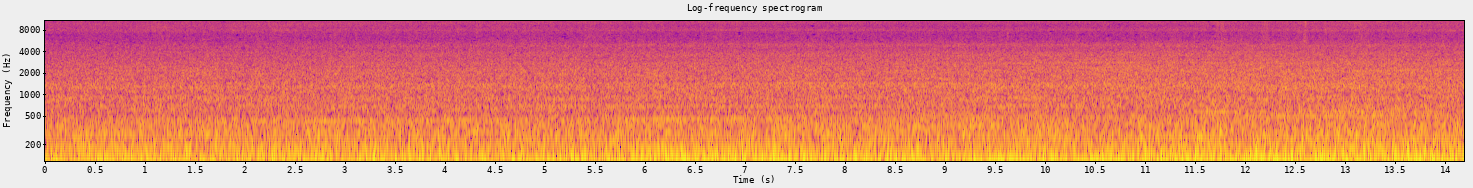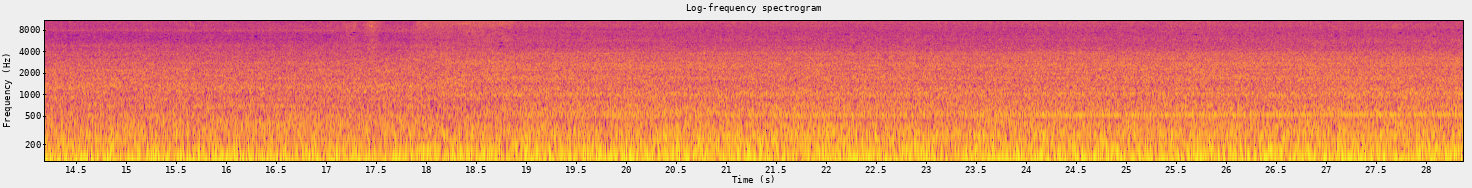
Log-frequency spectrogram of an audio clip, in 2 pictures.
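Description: Steady low rumble of road and engine noise inside a car's cabin at highway speed, with a faint steady whine that rises slightly near the end.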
